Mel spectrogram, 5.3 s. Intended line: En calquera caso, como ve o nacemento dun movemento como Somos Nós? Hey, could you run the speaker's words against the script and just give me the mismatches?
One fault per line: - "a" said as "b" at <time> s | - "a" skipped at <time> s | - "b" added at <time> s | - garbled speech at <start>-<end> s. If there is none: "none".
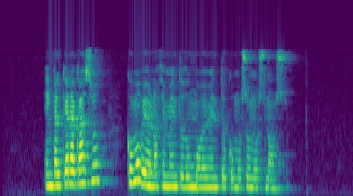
none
